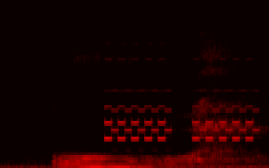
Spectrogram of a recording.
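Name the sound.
telephone ringing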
